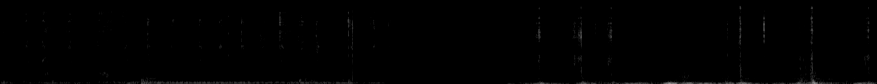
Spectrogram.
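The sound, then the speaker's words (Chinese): Scissors snipping through still slightly damp hair to trim bangs, with quick crisp repeated cuts in two runs separated by a brief silent pause. The snips are soft but clear, with no talking. “趁着头发还有点湿，可以用剪刀打理一下刘海。”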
